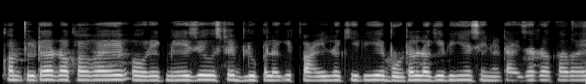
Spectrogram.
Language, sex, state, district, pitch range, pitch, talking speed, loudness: Hindi, female, Madhya Pradesh, Bhopal, 195-210 Hz, 200 Hz, 265 wpm, -15 LUFS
